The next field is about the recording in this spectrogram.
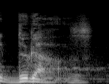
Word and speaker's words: Degas: Alors Degas, d'ailleurs moi j'entendais prononcer son nom par Julie, qui avait été, par mon grand-père, qui avait tous les deux très, très bien connus. Et Julie prononçait Degas. C'était sans doute à l'italienne.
